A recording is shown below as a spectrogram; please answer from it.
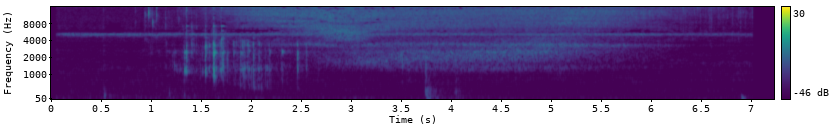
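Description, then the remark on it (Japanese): A fizzy drink is poured into a cup, a brief splashing pour giving way to a steady crackling fizz of bubbles that slowly fades, with a couple of small clinks. “コップに炭酸を注ぐ音”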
